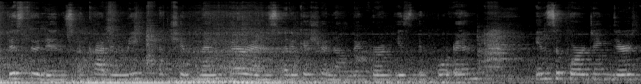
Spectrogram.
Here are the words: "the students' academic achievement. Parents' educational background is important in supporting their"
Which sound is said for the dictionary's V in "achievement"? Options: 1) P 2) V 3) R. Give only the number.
1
